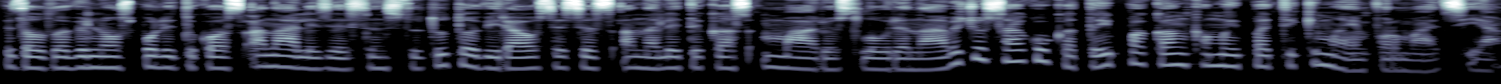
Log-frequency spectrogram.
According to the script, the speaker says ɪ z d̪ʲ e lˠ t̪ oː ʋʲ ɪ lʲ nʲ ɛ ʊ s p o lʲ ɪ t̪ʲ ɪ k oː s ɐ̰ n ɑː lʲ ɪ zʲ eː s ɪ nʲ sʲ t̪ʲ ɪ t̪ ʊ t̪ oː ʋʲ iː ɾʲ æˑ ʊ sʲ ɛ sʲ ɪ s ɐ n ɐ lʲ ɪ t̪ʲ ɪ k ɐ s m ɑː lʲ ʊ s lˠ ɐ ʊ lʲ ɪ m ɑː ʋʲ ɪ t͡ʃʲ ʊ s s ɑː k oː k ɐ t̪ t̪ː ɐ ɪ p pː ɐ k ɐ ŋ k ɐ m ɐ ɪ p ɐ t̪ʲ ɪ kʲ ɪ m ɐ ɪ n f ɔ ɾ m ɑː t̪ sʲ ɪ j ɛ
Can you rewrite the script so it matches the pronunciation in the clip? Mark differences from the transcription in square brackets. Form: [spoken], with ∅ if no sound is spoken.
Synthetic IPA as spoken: ɪ z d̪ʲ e lˠ t̪ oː ʋʲ ɪ lʲ nʲ ɛ ʊ s p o lʲ ɪ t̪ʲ ɪ k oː s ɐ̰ n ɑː lʲ ɪ zʲ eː s ɪ nʲ sʲ t̪ʲ ɪ t̪ ʊ t̪ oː ʋʲ iː ɾʲ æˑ ʊ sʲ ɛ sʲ ɪ s ɐ n ɐ lʲ ɪ t̪ʲ ɪ k ɐ s m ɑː [ɾʲ] ʊ s lˠ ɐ ʊ [ɾʲ] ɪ [n] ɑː ʋʲ ɪ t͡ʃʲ ʊ s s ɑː k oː k ɐ t̪ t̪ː ɐ ɪ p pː ɐ k ɐ ŋ k ɐ m ɐ ɪ p ɐ t̪ʲ ɪ kʲ ɪ m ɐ ɪ n f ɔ ɾ m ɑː t̪ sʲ ɪ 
